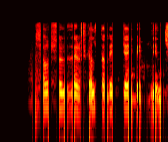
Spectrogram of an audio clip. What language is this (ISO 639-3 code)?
isl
